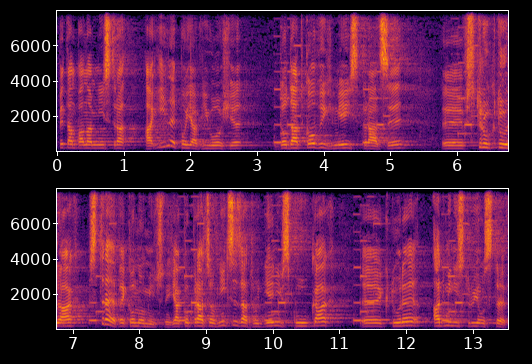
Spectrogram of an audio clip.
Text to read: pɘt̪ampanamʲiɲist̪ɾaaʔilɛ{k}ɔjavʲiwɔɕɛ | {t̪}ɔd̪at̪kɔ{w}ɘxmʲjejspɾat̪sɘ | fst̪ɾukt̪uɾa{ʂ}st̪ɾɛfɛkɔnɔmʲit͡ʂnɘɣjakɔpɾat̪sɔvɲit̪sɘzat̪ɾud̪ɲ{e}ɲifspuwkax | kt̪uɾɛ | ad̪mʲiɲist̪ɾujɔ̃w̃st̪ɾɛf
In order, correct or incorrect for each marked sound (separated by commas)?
incorrect, incorrect, incorrect, incorrect, correct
